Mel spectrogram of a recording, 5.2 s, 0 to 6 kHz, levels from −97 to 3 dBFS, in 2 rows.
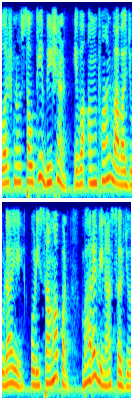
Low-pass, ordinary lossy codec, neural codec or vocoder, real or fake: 5.4 kHz; none; none; real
